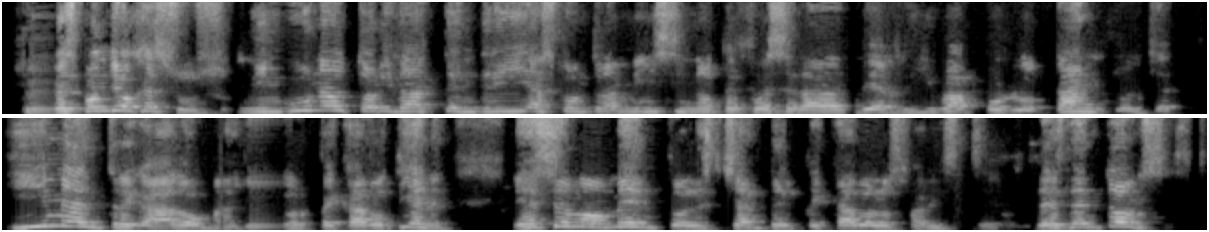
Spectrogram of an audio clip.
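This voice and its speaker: A woman preaches a sermon with fervor. Her voice sits a little high, and she slows down for scripture passages and breaks in with exclamations. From Ecuador. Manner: fervent, reads scripture slowly, exclaims often. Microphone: recorded sermon.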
